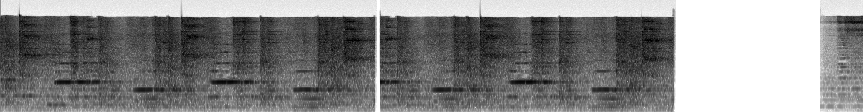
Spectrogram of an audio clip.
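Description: Music played on self-built mechanical instruments: clinking, tapping strikes on objects mixed with short pitched notes, in a phrase that repeats. It cuts off to silence about ten seconds in.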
